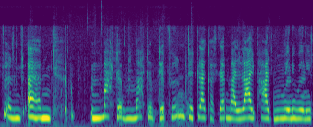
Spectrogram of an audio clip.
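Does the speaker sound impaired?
Yes: deafness, Usher syndrome, severe; type two, born completely deaf, hearing aids from age two, tunnel vision, registered blind at 29; five-hour double cochlear implant surgery, switched on three weeks ago, relies on lip reading, no headphones; speech training from age two, some answers may be a little indistinct.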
